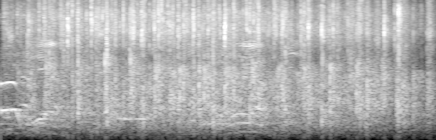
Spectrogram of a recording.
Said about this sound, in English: Give the Lord a clap.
